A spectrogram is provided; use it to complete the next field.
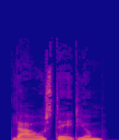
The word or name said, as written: larvestadium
